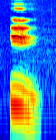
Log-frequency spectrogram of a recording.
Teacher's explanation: No glides here, so we do oo position with our lips, and then our tongue is going to say E. So first we have lip position, U.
